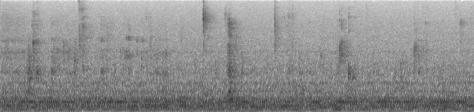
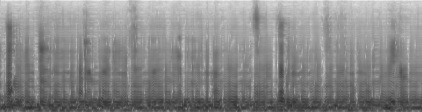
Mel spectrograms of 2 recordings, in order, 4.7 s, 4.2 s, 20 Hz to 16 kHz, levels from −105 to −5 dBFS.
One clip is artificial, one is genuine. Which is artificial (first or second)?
second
